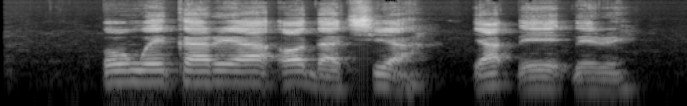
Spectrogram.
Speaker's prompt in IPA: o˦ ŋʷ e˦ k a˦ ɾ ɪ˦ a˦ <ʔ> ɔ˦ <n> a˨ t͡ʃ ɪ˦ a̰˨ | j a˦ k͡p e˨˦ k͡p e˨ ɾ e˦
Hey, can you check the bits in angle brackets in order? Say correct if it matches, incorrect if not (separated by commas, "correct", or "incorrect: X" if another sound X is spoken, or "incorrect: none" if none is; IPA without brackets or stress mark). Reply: correct, incorrect: d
